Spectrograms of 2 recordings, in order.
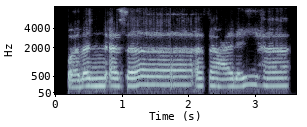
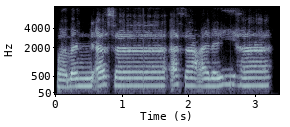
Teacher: The correct performance, stressing on حركة السين of the word.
